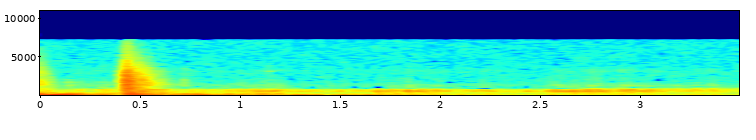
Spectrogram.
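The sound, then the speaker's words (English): A single sharp clunk of a locked door being tried and rattled by someone hurrying to get out, followed by a steady low rumbling hum with no voices. “Open the door, hurry. It's locked, sir.”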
